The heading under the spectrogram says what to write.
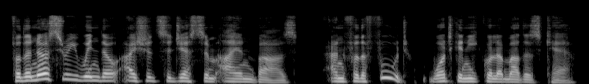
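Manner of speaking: a touch of Poirot's polite scepticism; Poirot, gently dismissive. A narrator's reading.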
